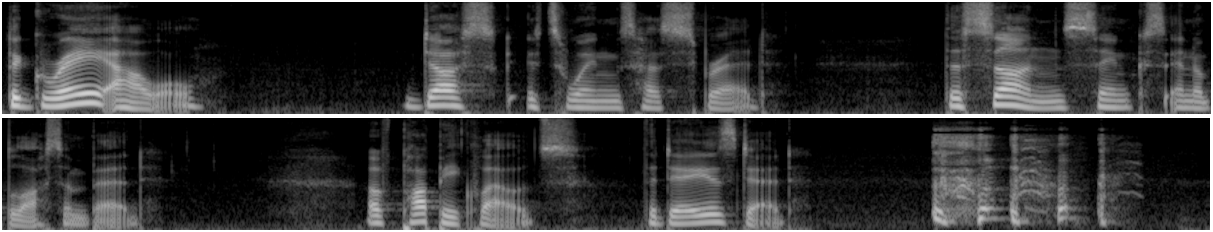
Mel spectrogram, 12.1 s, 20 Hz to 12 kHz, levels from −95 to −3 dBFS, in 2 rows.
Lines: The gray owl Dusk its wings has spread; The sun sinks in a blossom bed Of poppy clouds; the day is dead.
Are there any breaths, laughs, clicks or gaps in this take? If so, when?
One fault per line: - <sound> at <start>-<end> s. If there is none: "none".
- cough at 10.7-11.8 s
